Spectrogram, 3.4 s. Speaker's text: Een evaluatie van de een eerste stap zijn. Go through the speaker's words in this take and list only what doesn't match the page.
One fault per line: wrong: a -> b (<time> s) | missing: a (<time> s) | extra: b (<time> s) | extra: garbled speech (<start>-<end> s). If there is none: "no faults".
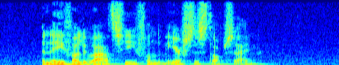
no faults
